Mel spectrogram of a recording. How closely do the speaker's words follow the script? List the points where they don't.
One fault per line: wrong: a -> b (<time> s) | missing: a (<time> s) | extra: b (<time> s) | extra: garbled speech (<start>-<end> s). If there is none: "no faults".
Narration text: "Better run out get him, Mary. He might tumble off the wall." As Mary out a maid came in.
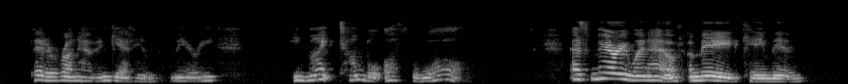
extra: and (0.9 s)
extra: went (6.3 s)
